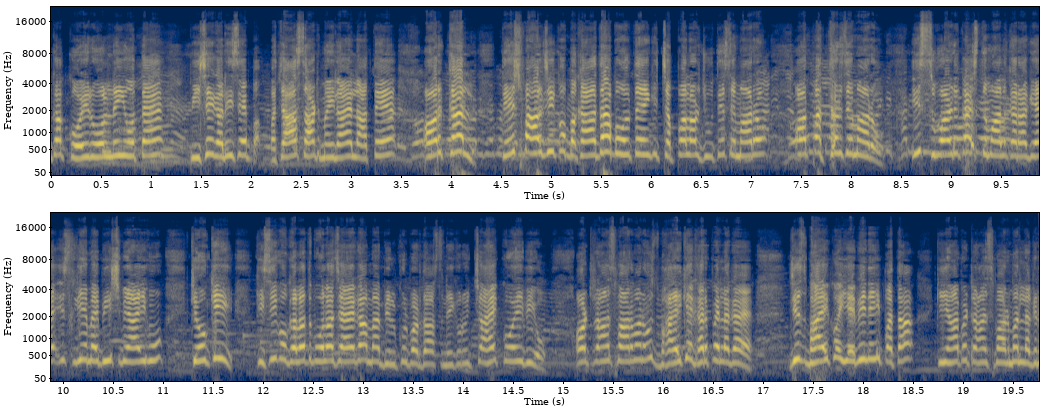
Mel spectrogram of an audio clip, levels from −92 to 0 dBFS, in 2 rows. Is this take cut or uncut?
uncut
